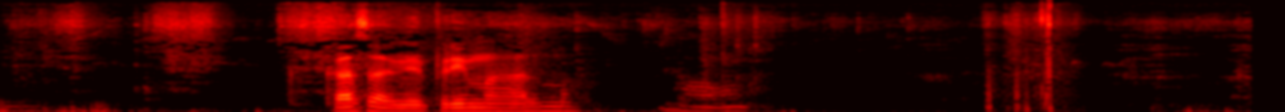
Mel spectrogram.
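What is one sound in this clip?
A trowel scrapes plaster across a ceiling.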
